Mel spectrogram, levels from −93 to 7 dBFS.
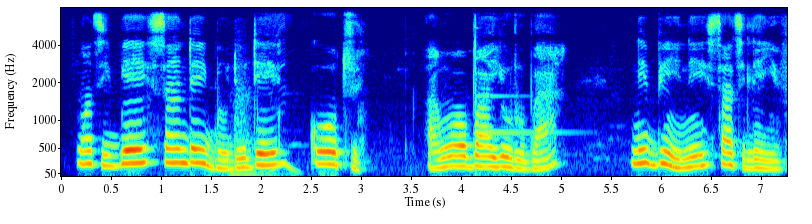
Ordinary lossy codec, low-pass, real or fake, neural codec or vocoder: Opus, 64 kbps; 7.2 kHz; real; none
